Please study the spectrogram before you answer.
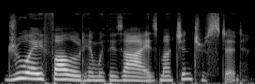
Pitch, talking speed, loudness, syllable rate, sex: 210 Hz, 190 wpm, -17 LUFS, 5.3 syllables/s, female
